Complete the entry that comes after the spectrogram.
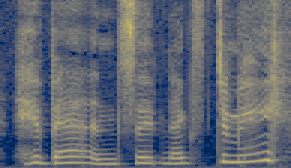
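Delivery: high, slowed-down coaxing imitation; mock casual invitation. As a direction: act out an over-innocent invitation. Acts out a strategic seating invitation.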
